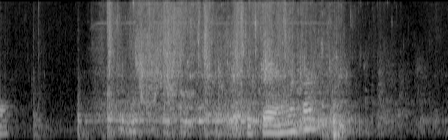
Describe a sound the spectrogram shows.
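Tap water runs and splashes into a metal sink.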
